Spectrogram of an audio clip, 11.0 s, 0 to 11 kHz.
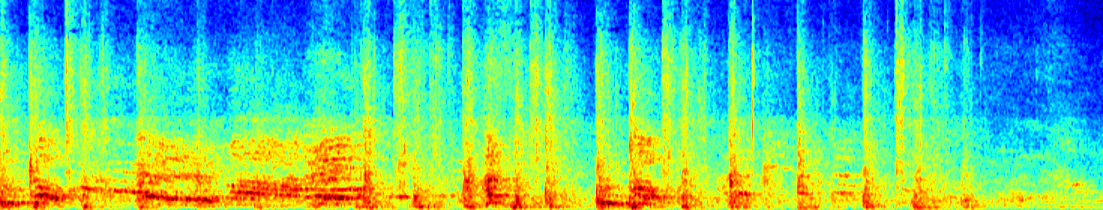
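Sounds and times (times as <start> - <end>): people shouting: 0.0 - 5.3, 6.0 - 8.8
stomping and clapping: 0.2 - 9.8.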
